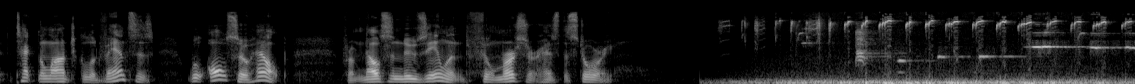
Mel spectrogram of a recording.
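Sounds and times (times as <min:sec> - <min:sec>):
speech: 0:00.1 - 0:06.2
native New Zealand birds chirping: 0:07.0 - 0:11.3.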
